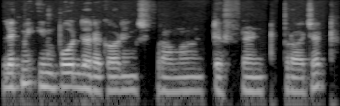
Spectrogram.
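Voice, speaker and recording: A man demonstrating software in a live screen-share walkthrough, speaking haltingly, repeating himself and often checking in with a short tag question. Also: mid-range voice, steady tone. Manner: halting, repetitive, checking in with "right?".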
